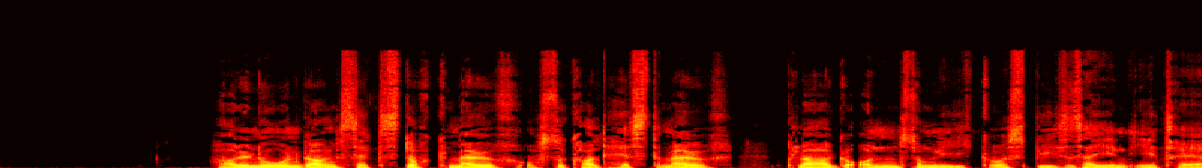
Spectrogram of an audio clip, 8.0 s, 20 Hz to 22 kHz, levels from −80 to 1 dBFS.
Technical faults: HE-AAC compression

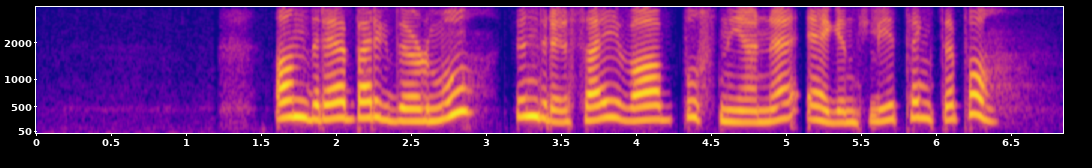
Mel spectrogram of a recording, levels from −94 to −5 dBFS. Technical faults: short concealed packet loss

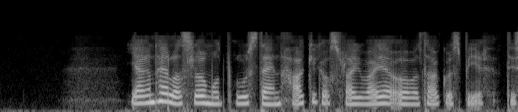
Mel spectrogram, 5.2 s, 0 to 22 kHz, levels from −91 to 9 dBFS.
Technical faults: Nellymoser compression

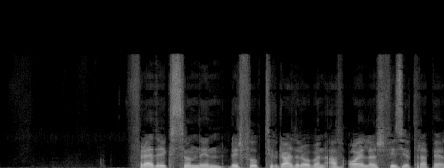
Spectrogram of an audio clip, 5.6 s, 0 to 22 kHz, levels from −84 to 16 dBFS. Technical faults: HE-AAC compression

